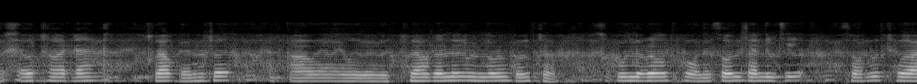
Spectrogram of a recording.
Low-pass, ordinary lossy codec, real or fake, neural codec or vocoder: 7.2 kHz; none; fake; codec, 16 kHz, 1 kbps, FunCodec, trained on LibriTTS, 50 frames a second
